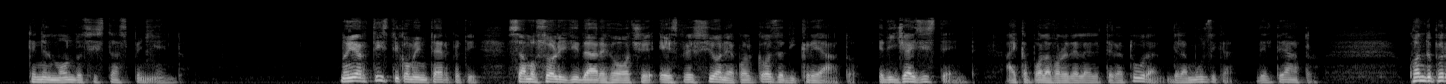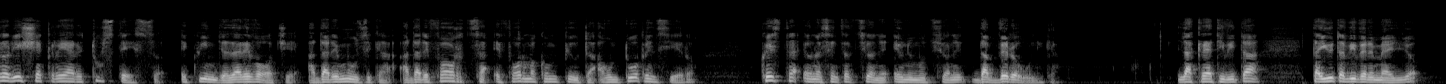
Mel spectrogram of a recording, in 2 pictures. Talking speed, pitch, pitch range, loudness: 150 wpm, 110 Hz, 100-125 Hz, -25 LUFS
